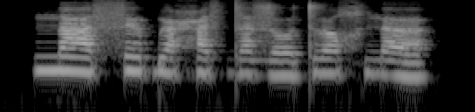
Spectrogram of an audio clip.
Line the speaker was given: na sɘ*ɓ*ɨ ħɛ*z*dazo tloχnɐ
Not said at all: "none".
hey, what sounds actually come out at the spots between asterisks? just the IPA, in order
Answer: ɓ, s

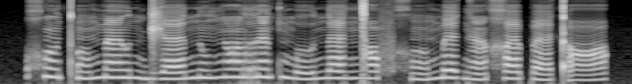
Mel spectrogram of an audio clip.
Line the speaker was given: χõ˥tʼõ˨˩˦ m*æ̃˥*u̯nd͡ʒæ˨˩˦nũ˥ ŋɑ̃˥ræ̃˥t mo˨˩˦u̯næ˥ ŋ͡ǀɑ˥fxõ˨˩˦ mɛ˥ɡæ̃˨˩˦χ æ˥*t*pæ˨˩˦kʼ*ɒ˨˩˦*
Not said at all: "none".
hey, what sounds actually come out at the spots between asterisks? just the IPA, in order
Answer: æ̃˥, none, ɑ˨˩˦

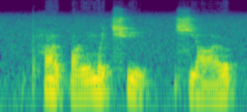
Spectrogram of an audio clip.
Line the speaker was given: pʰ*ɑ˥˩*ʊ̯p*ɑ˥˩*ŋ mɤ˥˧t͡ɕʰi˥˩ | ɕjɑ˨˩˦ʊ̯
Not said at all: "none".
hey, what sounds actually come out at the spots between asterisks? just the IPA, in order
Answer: ɑ˥˩, ɑ˧˥

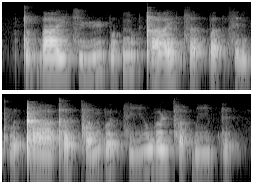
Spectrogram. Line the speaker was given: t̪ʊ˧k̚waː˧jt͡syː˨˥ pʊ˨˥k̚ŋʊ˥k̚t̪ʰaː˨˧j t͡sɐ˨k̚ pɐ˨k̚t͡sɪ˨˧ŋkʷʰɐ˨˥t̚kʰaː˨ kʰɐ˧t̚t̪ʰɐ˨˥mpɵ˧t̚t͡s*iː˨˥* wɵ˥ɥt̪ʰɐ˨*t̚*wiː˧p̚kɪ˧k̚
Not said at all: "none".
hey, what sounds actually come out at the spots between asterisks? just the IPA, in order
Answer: iː˨˥, k̚

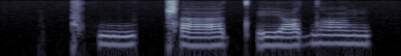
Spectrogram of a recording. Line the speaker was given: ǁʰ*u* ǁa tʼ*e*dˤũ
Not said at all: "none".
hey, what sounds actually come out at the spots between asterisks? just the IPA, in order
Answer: u, e

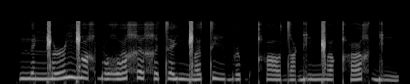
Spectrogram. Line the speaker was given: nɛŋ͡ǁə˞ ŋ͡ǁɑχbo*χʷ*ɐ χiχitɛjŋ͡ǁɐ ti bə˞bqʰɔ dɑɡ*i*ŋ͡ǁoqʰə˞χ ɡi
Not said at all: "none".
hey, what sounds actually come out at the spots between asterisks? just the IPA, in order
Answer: ʁʷ, i

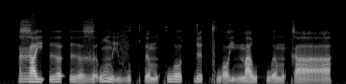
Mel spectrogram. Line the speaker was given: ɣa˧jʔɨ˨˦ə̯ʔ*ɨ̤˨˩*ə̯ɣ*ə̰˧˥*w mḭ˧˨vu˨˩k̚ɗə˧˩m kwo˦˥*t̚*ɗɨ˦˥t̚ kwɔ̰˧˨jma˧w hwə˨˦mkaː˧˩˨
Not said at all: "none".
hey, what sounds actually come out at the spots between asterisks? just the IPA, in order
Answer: ɨ˧˩, ə̰˧˥, t̚

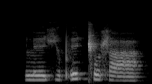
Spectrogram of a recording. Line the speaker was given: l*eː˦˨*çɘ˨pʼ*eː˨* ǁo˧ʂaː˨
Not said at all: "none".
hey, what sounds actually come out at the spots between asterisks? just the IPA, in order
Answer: eː˨, eː˦

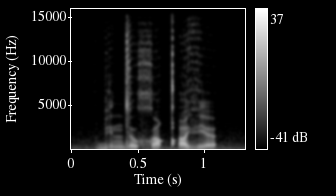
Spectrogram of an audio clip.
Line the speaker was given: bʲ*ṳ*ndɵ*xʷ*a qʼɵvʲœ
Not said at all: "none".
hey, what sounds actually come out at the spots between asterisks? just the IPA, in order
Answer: u, xʷ

